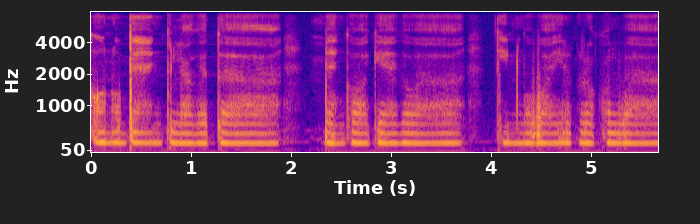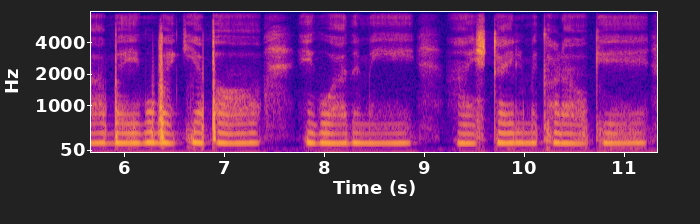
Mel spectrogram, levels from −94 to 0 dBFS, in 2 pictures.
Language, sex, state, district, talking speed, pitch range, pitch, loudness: Hindi, male, Uttar Pradesh, Varanasi, 120 wpm, 205-210 Hz, 205 Hz, -25 LUFS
